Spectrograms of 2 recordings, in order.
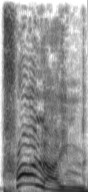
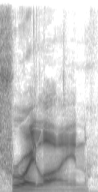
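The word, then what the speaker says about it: Fräulein: monster frown line and proline zzzz I'm not Doris it's pronounced Froy line nothing I need a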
